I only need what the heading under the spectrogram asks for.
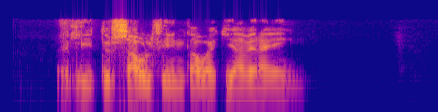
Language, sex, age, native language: Icelandic, male, 20-29, Icelandic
